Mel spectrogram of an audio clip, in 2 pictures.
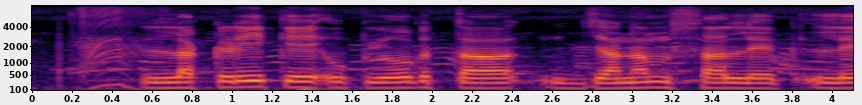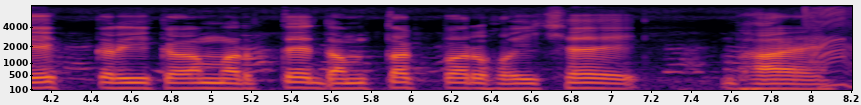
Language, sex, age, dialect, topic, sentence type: Maithili, female, 25-30, Angika, agriculture, statement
